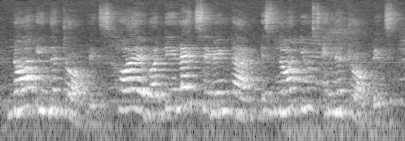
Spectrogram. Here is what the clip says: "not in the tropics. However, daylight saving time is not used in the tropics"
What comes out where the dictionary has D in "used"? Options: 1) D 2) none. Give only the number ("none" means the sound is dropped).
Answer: 2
